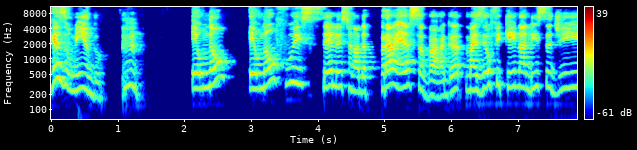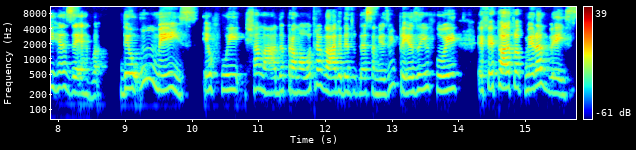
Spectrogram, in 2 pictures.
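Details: Adult woman who stutters; stuttering.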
